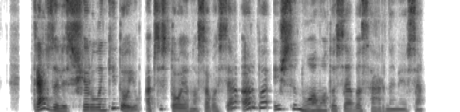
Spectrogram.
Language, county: Lithuanian, Marijampolė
